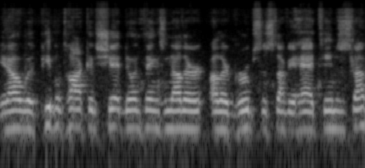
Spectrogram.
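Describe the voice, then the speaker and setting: This man has an ordinary speaking voice, fairly high in pitch for a man, delivered at a moderate pace. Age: 60s. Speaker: ex-professional wrestler. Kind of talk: casual chat.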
